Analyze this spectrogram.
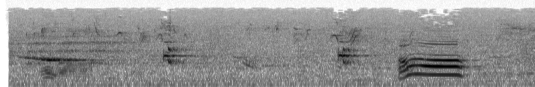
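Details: Common raven imitating human speech, saying "hola": a few scattered harsh croaking notes followed by a louder, drawn-out voiced call near the end, over a steady background hiss.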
